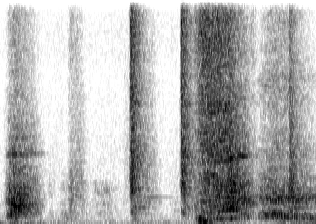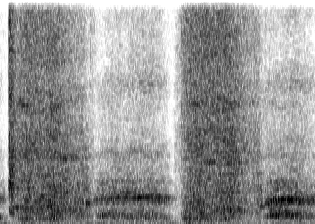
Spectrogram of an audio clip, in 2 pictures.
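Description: A man breathing hard with effort in a series of forceful, noisy breaths, each about half a second to a second long, while working through a set of weighted dips.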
